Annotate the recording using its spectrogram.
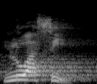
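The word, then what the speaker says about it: Loisy: Su apellido L-O-I latina, S-I griega. Se pronuncia Luasi. L-O-I-S-I griega.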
